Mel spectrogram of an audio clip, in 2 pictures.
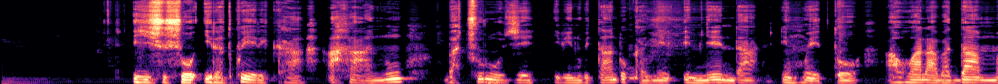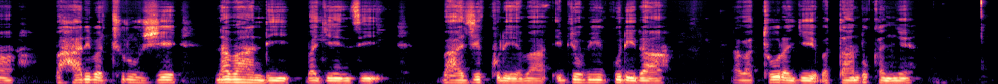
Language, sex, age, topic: Kinyarwanda, male, 18-24, finance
